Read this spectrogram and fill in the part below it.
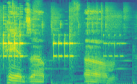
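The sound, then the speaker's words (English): A show's segment timer alarm goes off with a loud, melodic electronic ringtone: two long swelling tones separated by a burst of quick, pulsing beeps, then a short final chirp. “Now that was our timer.”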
